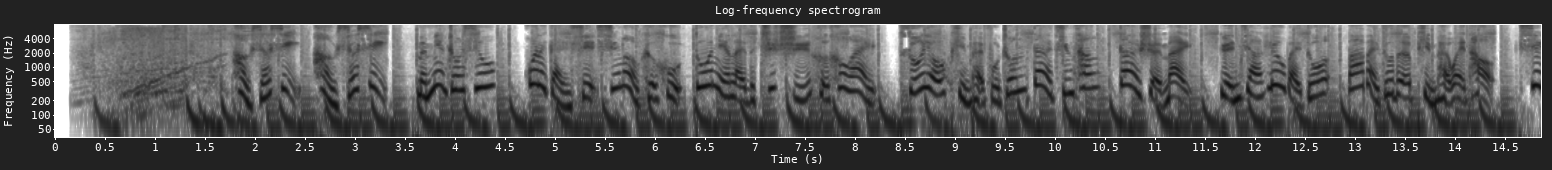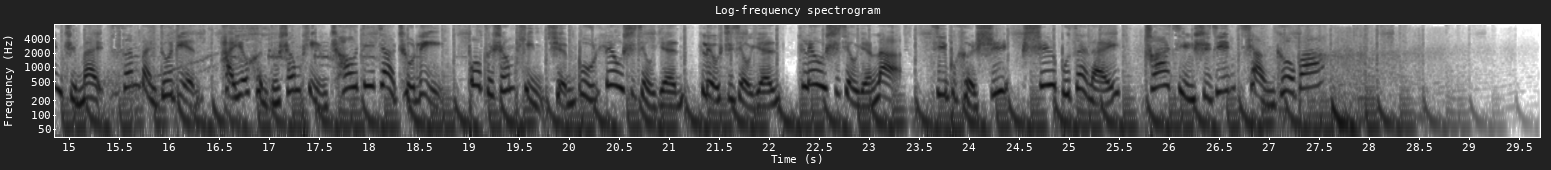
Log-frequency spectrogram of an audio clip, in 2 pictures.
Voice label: 广告 促销 好消息 甜美

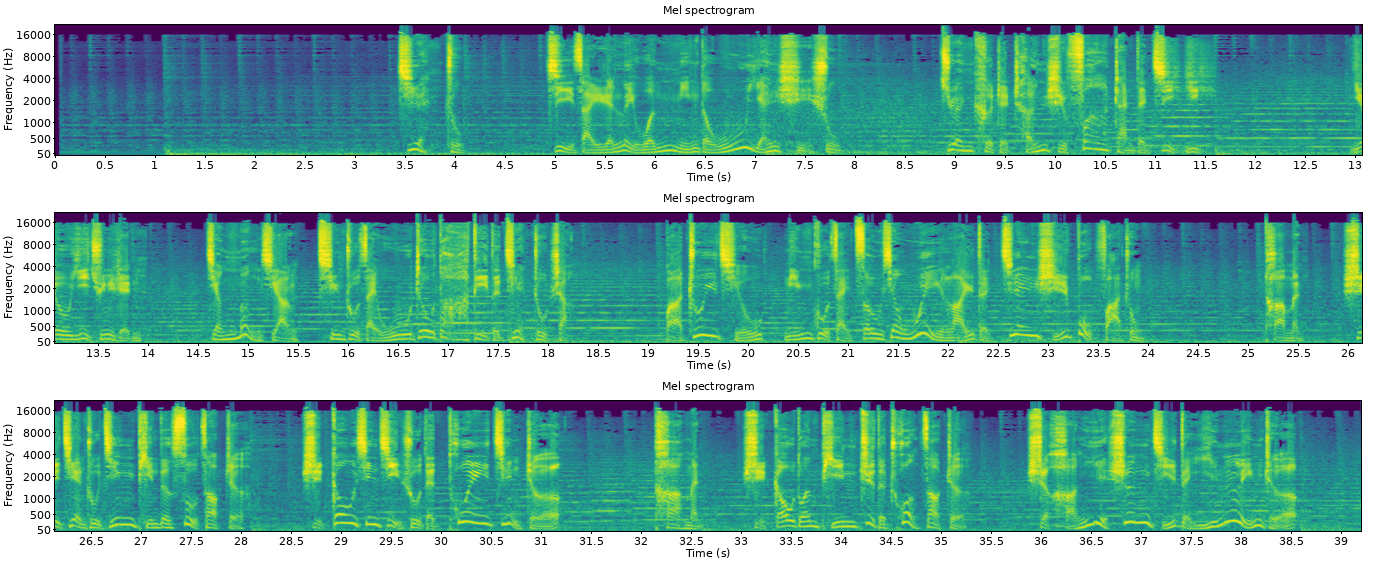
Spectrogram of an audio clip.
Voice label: 宣传片 企业 大气, 男国; 中建西部建设

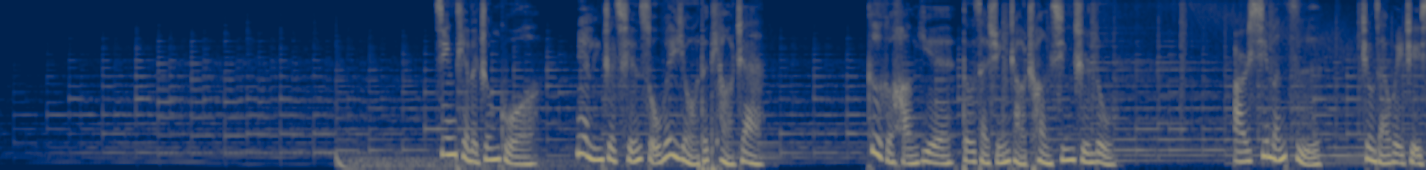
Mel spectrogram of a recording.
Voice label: 轻松; 产品; 西门子

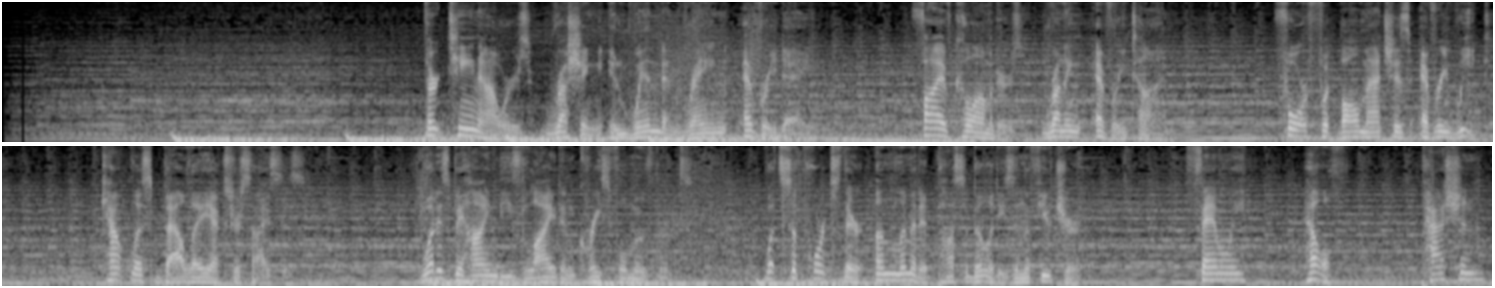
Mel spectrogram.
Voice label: 美式英语 走心, 外籍男英; 外语

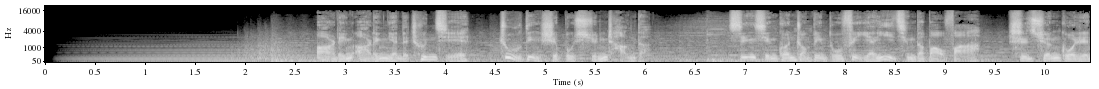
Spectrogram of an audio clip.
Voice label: 专题 政府 公安局疫情总结 稳重

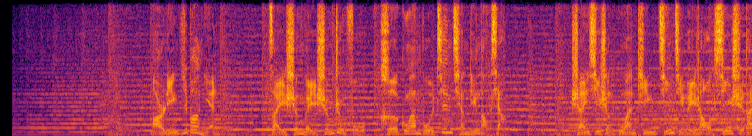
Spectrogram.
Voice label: 激情; 公安专题

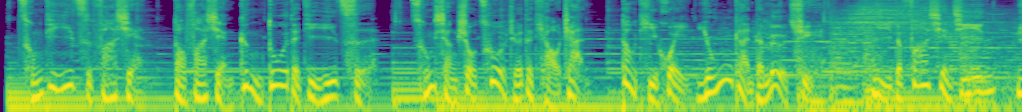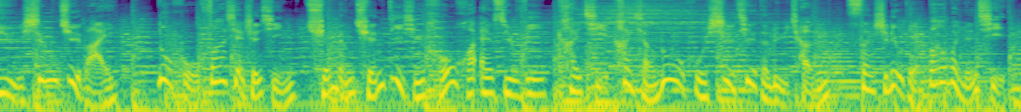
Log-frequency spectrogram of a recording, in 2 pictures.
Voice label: 广告 汽车 活力, 男国; 路虎发现神行

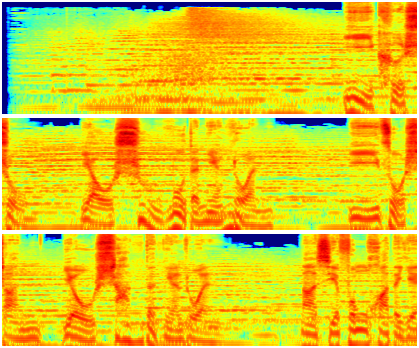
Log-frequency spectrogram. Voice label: 男国 专题 学校 舒缓; 昌乐一中建校80周年

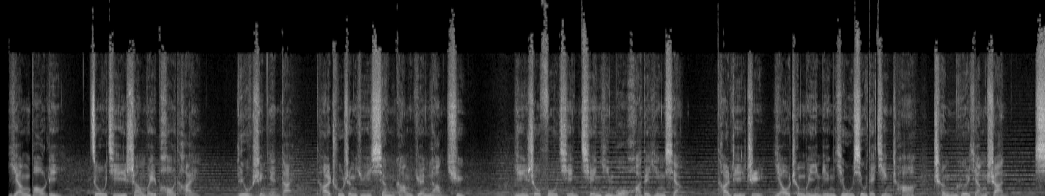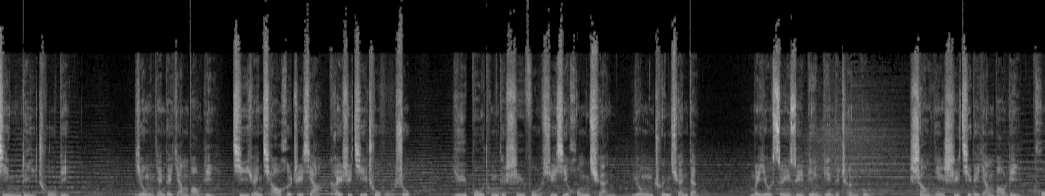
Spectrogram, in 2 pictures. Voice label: 男 专题 人物

